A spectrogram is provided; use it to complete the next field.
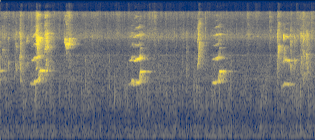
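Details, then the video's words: Flowerpecker song used as a training recording for songbirds: sparse, very high, thin chirps and short upslurred notes in scattered bursts about every second or two, with quiet gaps between. "masteran burung Konin"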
